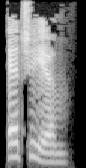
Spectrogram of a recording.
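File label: "echium", British English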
